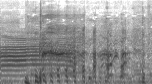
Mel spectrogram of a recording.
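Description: Loud cat-like yowling and wailing, voices imitating mating cats to mock furries, breaking into rapid, pulsing chuckles that run for a few seconds.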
